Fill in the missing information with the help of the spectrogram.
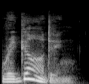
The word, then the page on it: regarding: British English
